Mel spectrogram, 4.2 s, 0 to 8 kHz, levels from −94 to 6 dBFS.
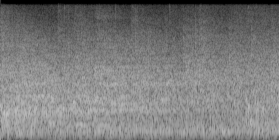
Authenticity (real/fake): real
